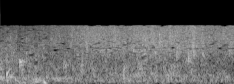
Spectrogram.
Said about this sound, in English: Must escape the sound of running water!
